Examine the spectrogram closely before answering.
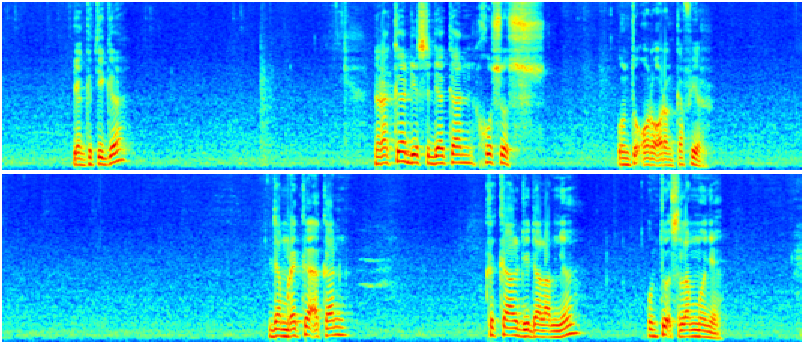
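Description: An elderly man reads out slowly into a microphone, in short phrases with pauses between them.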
